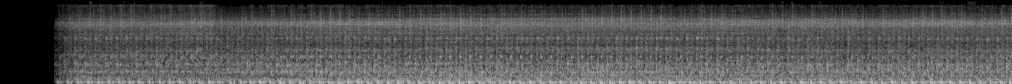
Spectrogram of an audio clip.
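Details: Royal Enfield Himalayan BS3 single, hot after a ride, idling at about 200 thumps a minute with a thin whistling chi-chi chirp that is heard only at idle, loudest on the right side; the cylinder head was defective and was replaced under warranty.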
